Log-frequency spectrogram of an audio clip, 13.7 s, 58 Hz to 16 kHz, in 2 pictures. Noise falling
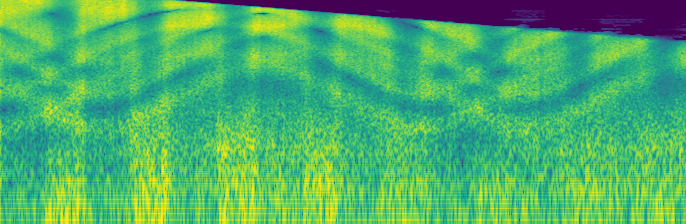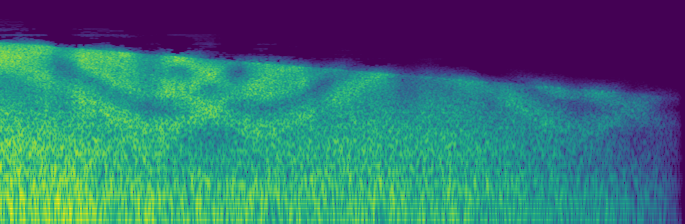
0:00.0 0:06.3

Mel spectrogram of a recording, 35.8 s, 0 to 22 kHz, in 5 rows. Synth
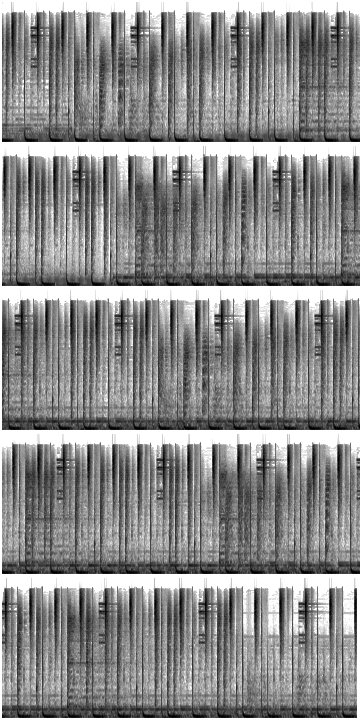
0:00.0 0:01.6

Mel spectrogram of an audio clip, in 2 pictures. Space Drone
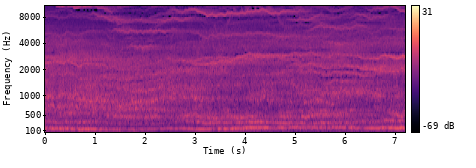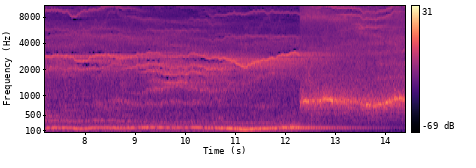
0:12.3 0:14.4

